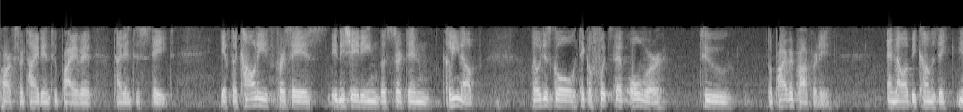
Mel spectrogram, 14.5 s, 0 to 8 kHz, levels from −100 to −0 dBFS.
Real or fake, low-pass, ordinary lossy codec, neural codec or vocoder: real; 7.2 kHz; AAC, 16 kbps; none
